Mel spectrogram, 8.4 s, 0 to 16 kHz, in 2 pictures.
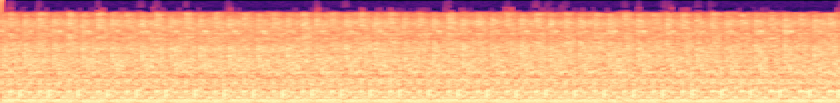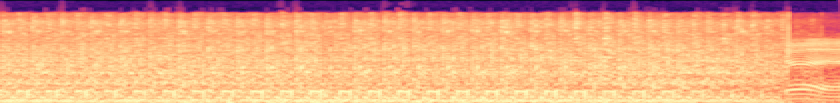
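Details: Cummins 24-valve diesel pickup after an injection pump swap, on first start with a leak seen by a valve: steady, even diesel clatter at idle with no misses or knocks, running healthy until shut off.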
